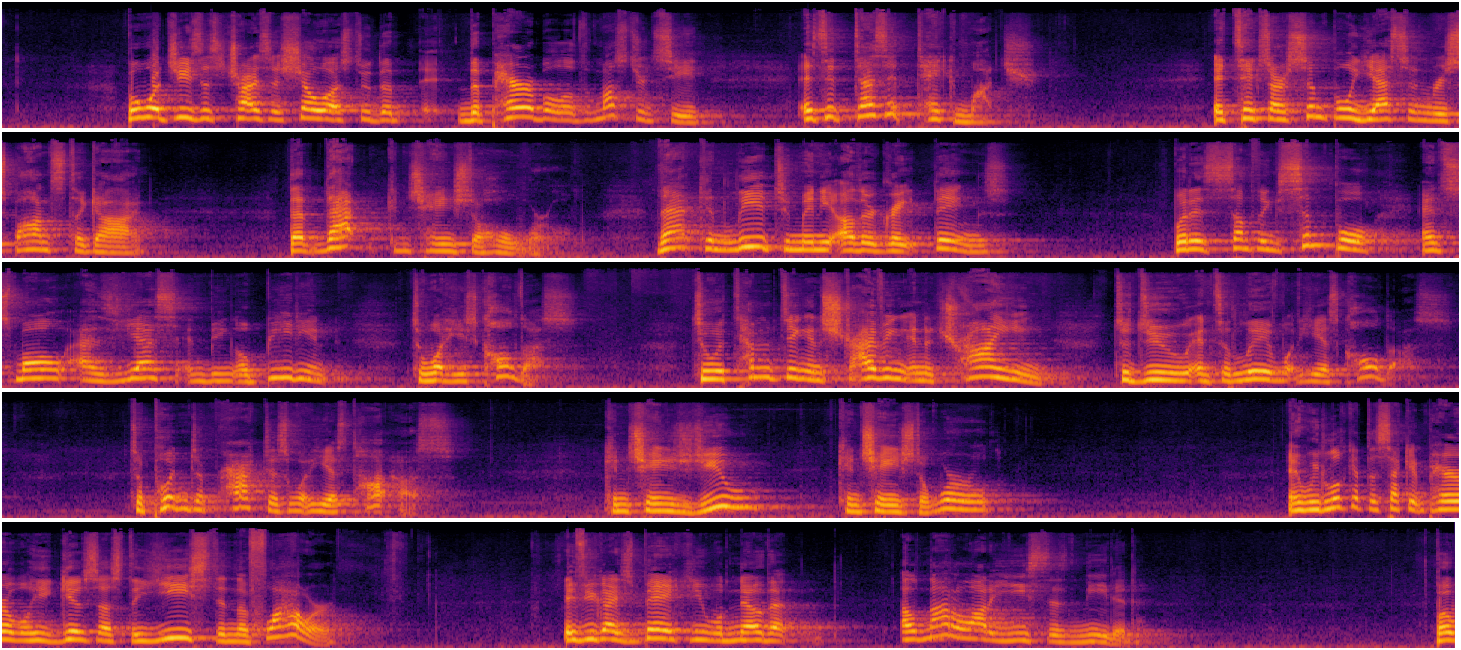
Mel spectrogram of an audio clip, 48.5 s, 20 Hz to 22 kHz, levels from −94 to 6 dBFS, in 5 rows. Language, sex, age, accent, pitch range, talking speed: English, male, 20-39, American, 165-235 Hz, 150 wpm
